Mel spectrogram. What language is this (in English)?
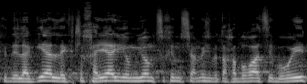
Hebrew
